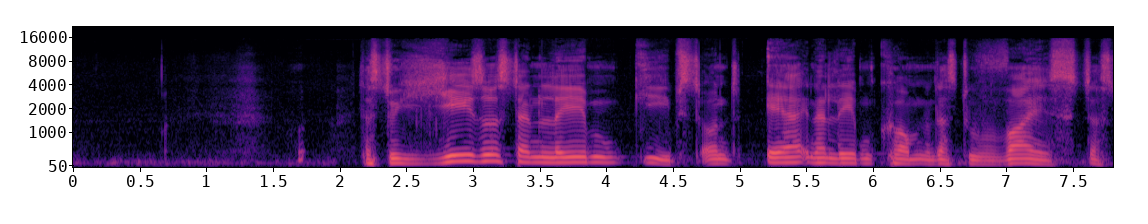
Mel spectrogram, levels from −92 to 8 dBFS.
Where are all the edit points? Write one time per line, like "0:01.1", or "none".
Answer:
0:02.0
